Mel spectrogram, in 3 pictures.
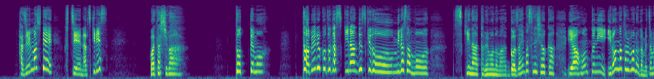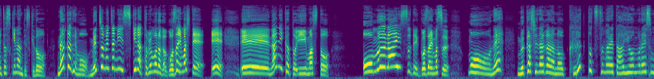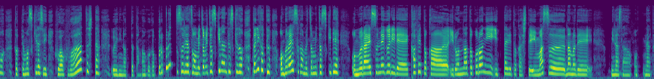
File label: Free Talk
